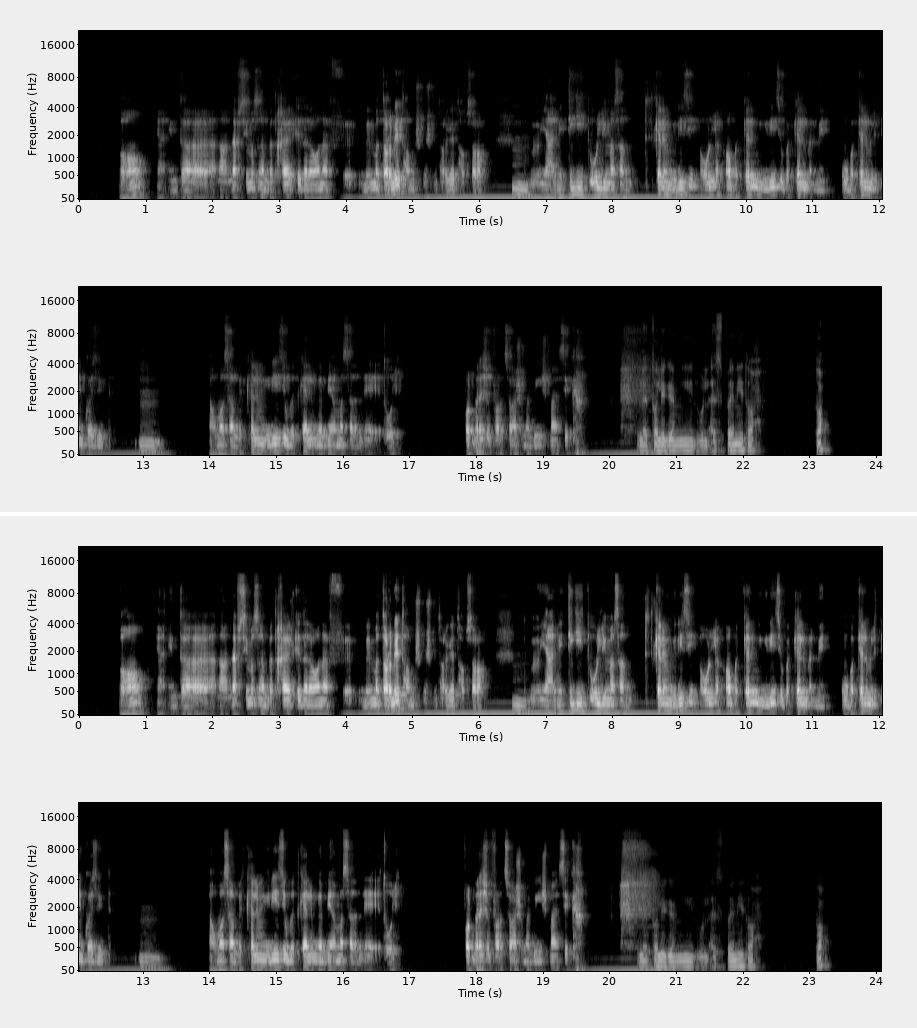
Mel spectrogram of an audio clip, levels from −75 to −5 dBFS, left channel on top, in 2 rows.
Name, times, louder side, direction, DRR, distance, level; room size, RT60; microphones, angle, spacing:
voice 1, 0.6-6.5 6.8-8.3 8.6-12.4 14.0-16.8 17.8-19.6 20.1-20.6, right 4 dB, 85° right, 1.9 m, -28 dB
voice 2, 6.5-6.8 12.9-13.3 20.4-22.3 23.1-23.2, left 1 dB, 80° left, 1.4 m, -35 dB
12.5 x 8.4 x 4.0 m
head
